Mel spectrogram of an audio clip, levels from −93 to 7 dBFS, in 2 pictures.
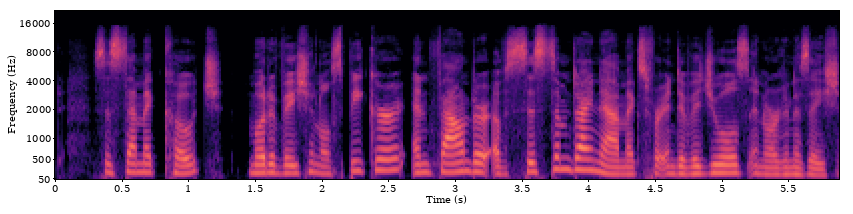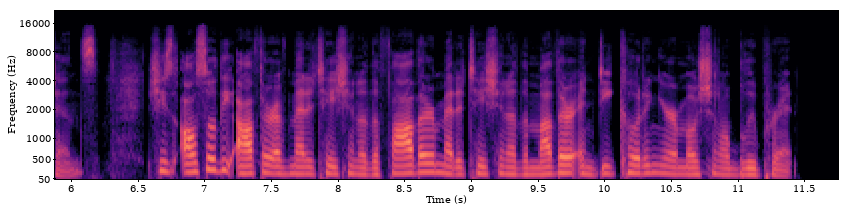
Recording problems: none

